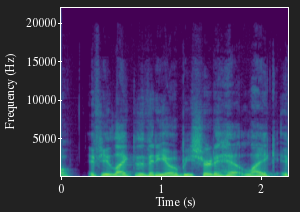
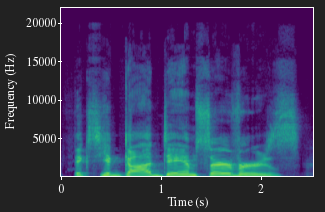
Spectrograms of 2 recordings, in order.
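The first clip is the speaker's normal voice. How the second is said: slow, drawn-out shout, higher; mock angry shout; 4 semitones higher, much slower than usual. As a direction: yell it at the company, dragging each word. Yelling at Amazon.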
